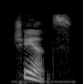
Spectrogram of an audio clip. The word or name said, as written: chance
